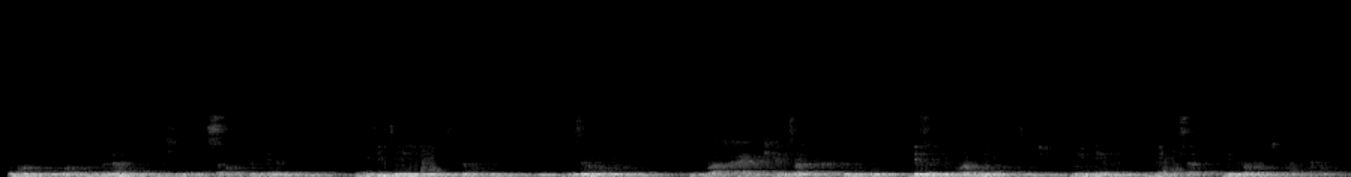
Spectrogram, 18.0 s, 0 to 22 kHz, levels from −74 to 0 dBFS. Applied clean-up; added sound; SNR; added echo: neural separator model SepFormer DNS4.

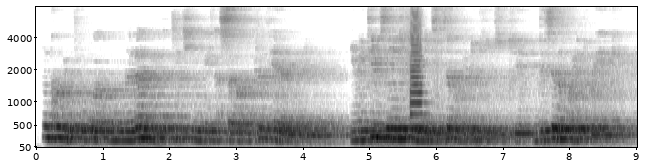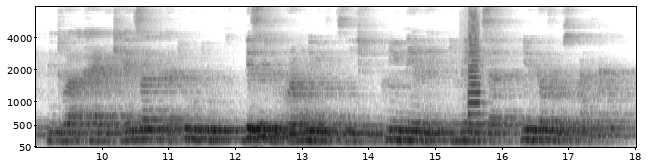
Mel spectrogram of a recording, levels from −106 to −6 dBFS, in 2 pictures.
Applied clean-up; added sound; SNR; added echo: none; Vehicle horn, car horn, honking; 16 dB; reverberation time 2.2 s.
